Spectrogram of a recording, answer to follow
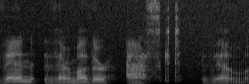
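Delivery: whispered, very slow "Then their mother asked them"; slow whispered twister. Shown as a demonstration. Teacher whispering the tongue twister slowly for students to try at home. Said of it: "So try it at home".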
